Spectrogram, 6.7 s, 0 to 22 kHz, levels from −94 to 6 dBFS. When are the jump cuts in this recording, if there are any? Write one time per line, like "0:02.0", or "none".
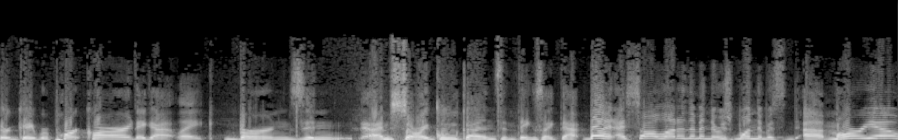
0:01.0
